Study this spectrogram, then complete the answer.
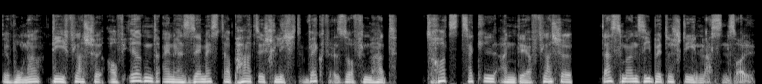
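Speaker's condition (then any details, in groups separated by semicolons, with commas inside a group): No condition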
